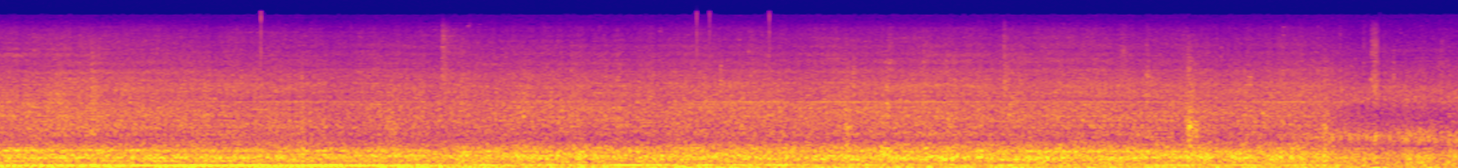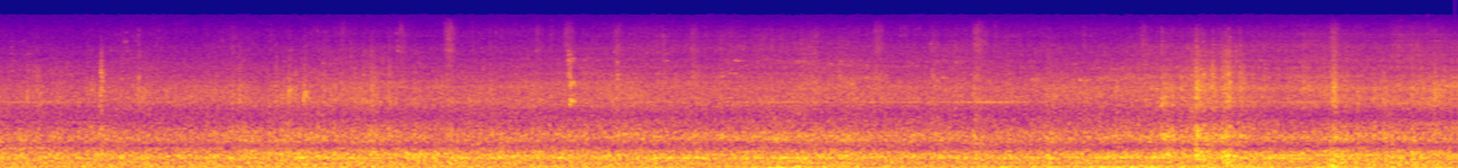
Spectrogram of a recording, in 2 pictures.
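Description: Komatsu crawler bulldozer's diesel engine running under load as it pushes rock, with its steel tracks clanking. About halfway through, the deep engine note drops away and the machinery sounds further off, with scattered clanks.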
